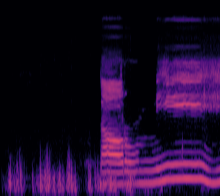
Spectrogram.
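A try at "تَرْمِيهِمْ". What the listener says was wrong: Jangan to. Dah, jangan tor. Jangan to. Jangan tor. Tar. Jadi ada lengkukan dari tipis ke tebal. Tar.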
